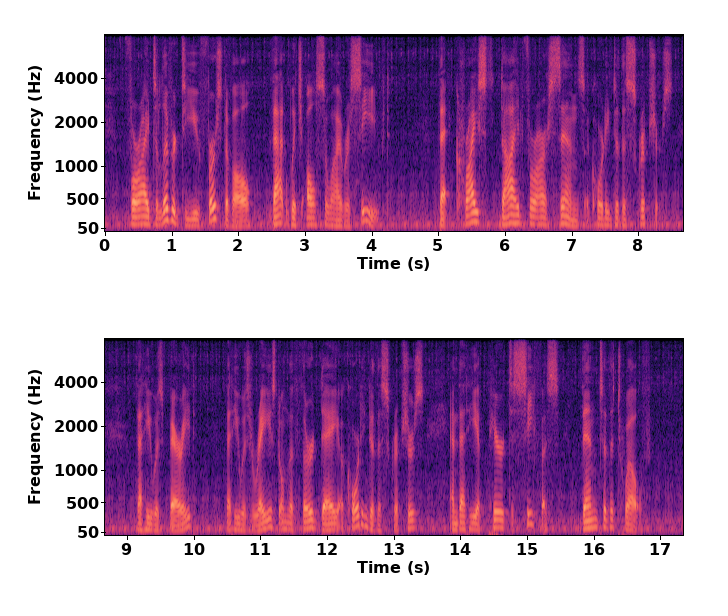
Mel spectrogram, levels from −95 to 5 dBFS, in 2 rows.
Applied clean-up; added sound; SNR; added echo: none; Truck; 17 dB; none.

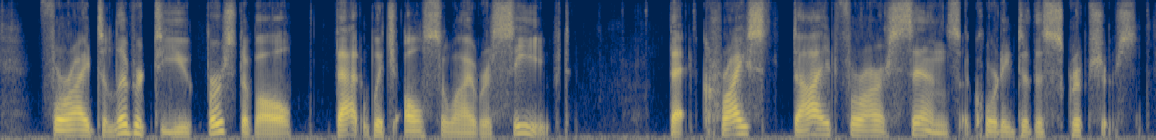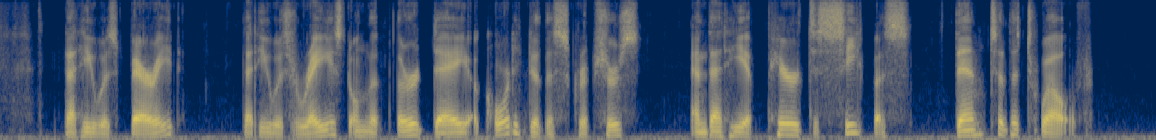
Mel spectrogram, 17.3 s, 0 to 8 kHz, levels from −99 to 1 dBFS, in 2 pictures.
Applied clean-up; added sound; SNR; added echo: neural diffusion model UNIVERSE++.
